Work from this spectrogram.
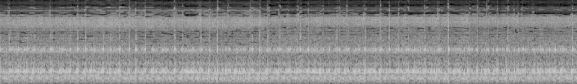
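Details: Chainsaw after Texas ice storm: steady even high-pitched idle, no surging or missing; healthy, could be fine-tuned but ready to go, bar oil pumping.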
